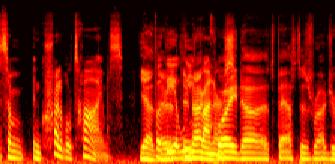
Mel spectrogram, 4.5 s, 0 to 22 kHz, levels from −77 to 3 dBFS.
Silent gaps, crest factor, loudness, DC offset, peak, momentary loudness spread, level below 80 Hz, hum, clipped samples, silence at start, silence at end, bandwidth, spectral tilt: none; 14 dB; -17 LUFS; under 0.1%; -4 dBFS; 10 LU; -38 dBFS; none; under 0.1%; 0 s; 0 s; 15.5 kHz; -5 dB/octave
